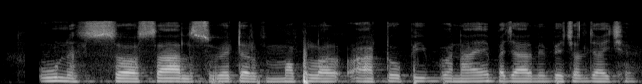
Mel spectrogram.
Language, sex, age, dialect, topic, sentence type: Maithili, male, 36-40, Bajjika, agriculture, statement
